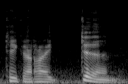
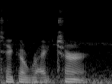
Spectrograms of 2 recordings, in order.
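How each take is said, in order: First: It is said in an Indian accent. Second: It is said in an American accent. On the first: "in Hindi accented English" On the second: "So in English, we would say"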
